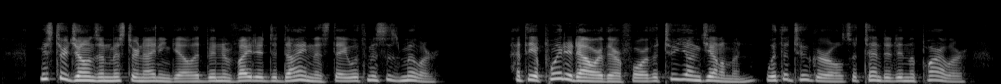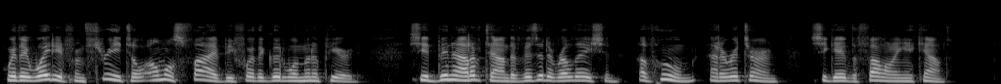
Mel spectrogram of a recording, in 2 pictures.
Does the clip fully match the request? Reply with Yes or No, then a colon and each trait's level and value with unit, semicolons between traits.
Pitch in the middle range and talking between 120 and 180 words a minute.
No: medium, 170 Hz; average, 195 wpm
